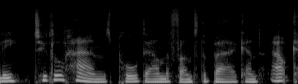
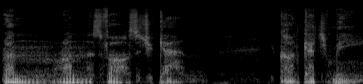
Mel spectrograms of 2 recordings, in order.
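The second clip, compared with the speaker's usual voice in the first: rough, gravel-toned, gravelly voice; 4 dB quieter than usual. Reading a story, a voice plays from a cassette tape: gravelly voice. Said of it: "a gravelly voice permitted from the player's speakers".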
